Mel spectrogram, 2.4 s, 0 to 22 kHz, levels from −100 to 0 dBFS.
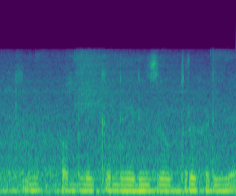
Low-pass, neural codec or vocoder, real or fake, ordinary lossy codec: none; none; real; none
